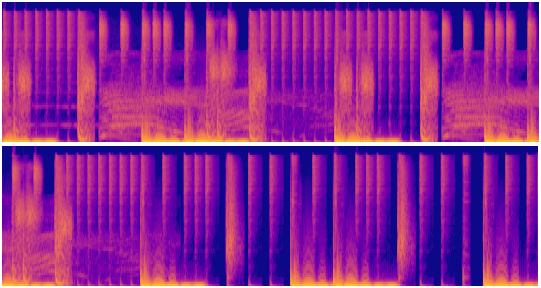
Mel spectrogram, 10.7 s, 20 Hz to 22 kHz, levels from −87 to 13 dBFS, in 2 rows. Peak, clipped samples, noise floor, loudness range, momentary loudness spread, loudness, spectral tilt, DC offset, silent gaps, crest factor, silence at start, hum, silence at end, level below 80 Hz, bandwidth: 0 dBFS; 0.3%; -31 dBFS; 2 LU; 14 LU; -12 LUFS; -4.5 dB/octave; under 0.1%; none; 8 dB; 0 s; none; 0 s; -10 dBFS; 17 kHz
